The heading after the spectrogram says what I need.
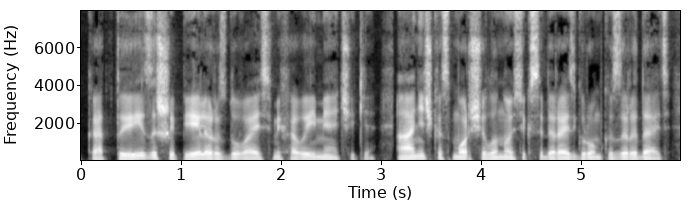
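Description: A man calmly narrating a scripted children's story. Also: low voice, normal speed, no echo, studio quality. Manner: calm, even storytelling.

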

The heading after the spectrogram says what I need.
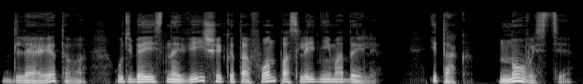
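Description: A man's voice: fairly low pitch, animated, normal speed, dark tone, no echo, clean studio sound. A man voicing a lazy, self-important male house cat who lectures in a storybook reading. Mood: lecturing. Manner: pompous and lecturing.

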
